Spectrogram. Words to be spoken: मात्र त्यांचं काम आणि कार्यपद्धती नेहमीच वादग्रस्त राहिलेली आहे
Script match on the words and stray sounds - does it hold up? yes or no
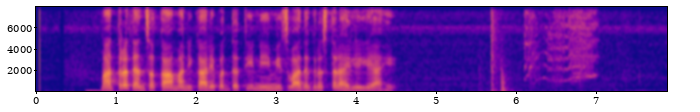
no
